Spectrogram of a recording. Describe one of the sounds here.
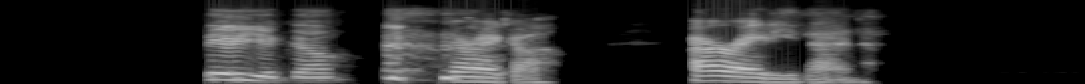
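A middle-aged woman speaks calmly and warmly over an online call.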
